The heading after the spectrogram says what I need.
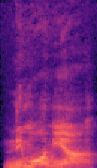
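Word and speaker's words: pneumonia: जैसे निमोनिया, तो पी के बाद क्या है, एन है, तो हमारा पी साइलेंट होगा, निमोनिया।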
